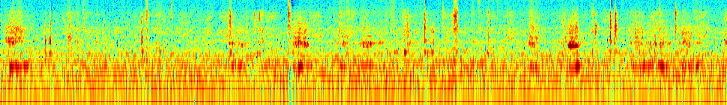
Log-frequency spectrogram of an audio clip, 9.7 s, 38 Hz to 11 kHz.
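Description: Scattered light clicks and taps of hand tools working metal as the front timing cover is fitted onto a 5.3L LS engine block, over a steady low hum.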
